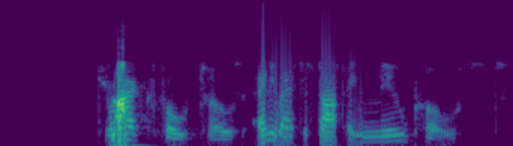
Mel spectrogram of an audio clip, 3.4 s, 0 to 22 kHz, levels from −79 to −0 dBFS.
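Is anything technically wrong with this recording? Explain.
Yes, three faults are audible.

Throughout, the GSM full-rate codec gives plainly audible buzzy, gravelly roughness. Its pulse-driven vocal-tract model and band of roughly 250 Hz to 3.7 kHz strip detail.

From 0.72 to 0.87 s, GSM bit errors corrupt the decoder's filter, pitch and gain values, so the speech breaks into squawks, pops and gargling.

From 1.73 to 2.42 s, a block size mismatch (truncated) discards each block's tail, which fits a 256-sample read size. The result is a 188 Hz buzz, with speech running 1.88 times fast.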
